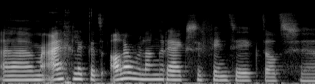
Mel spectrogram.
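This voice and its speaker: A woman's ordinary pitch variation is heard against a quiet background. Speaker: video host and business coach. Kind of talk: interview intro and questions. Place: office.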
